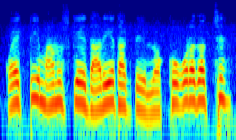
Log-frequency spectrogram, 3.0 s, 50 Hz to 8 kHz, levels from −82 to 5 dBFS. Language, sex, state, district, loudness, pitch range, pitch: Bengali, male, West Bengal, Alipurduar, -13 LUFS, 175-210 Hz, 195 Hz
